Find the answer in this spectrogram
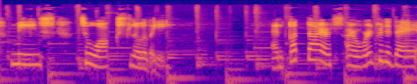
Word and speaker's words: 걷다: Again, our word for today is kotta.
